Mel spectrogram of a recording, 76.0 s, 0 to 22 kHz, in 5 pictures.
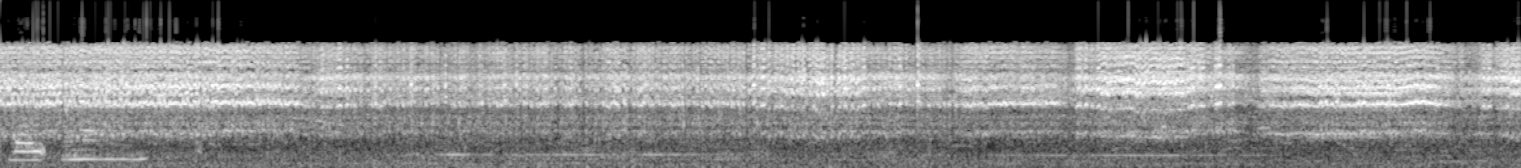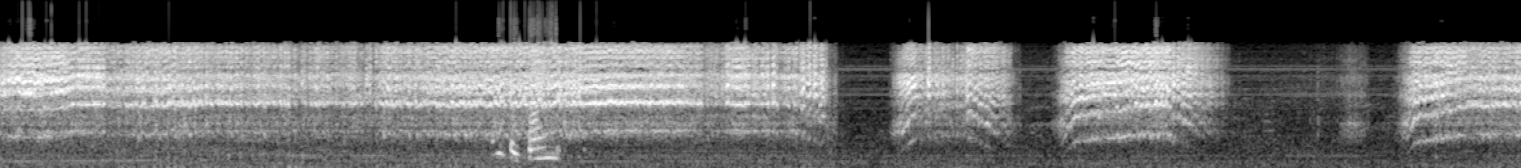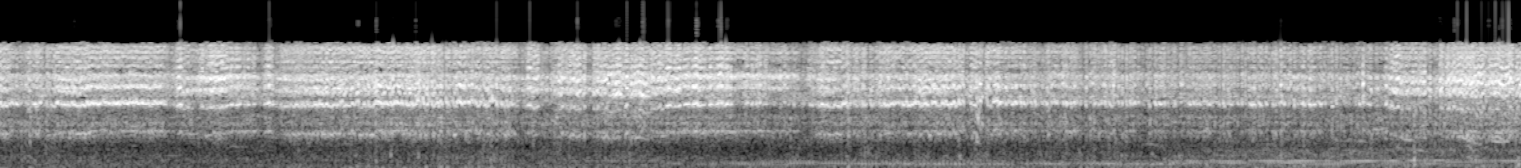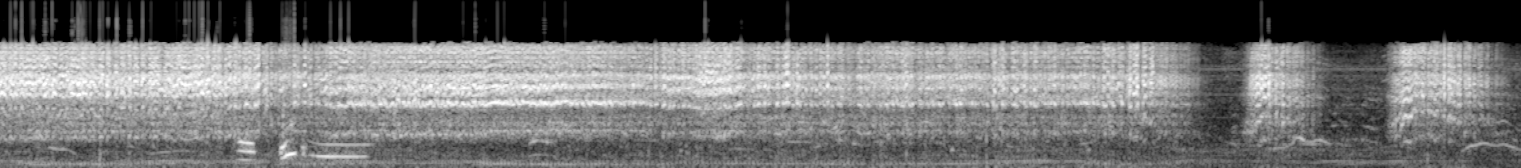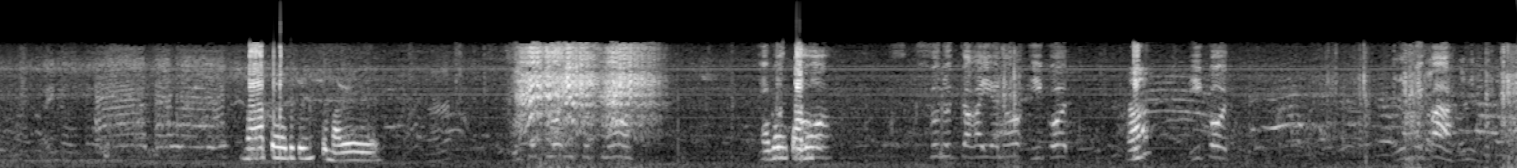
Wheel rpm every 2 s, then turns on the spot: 220, 230, 230, 220, 230, 220, 210, 220, 220, 220, 220, 100, 100, 50, 100, 220, 220, 220, 220, 230, 240, 230, 220, 220, 220, 230, 230, 230, 90, 40, 10, 0, 0, 50, 0, 10, 0, 10.
22-24 26-28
